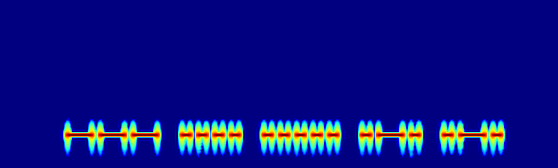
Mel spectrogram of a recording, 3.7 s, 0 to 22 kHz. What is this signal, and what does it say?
Morse code, heard as a keyed tone, about 22 wpm, 700 Hz. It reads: OH5RR
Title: DXCC-100 Call Signs - 5 Characters - Repeated 3x - 22wpm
